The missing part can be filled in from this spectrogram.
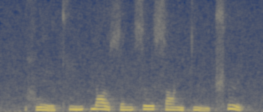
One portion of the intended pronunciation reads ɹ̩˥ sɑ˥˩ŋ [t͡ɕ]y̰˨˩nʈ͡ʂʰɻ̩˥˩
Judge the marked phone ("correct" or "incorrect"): incorrect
